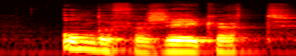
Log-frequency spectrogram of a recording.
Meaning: underinsured (having insufficient insurance)
- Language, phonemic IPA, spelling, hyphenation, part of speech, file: Dutch, /ˈɔn.dər.vərˌzeː.kərt/, onderverzekerd, on‧der‧ver‧ze‧kerd, adjective, Nl-onderverzekerd.ogg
